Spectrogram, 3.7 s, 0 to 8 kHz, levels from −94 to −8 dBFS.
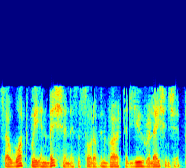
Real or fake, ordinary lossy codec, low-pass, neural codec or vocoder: real; AAC, 16 kbps; 7.2 kHz; none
